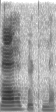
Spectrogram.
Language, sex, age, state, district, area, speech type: Tamil, female, 30-45, Tamil Nadu, Nagapattinam, rural, spontaneous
